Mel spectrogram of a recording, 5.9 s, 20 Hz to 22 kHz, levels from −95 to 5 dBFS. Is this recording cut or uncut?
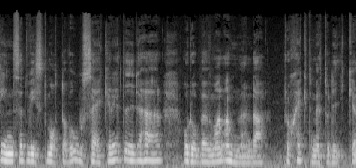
uncut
